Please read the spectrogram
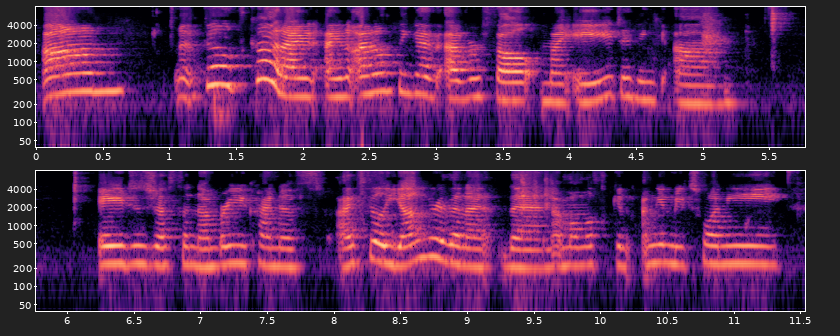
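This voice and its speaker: A woman in her late twenties in a casual chat, thoughtful and hesitant, pausing on "um". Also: fairly high pitch, bright, forceful tone, slight background noise, poor audio. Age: late 20s.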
